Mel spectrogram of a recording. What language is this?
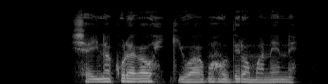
Kikuyu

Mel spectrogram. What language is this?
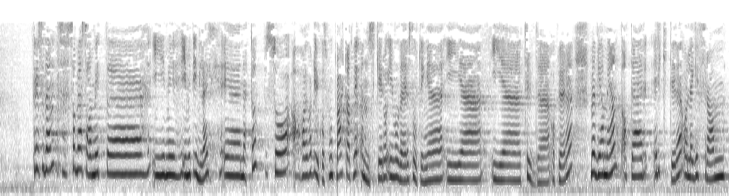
Norwegian Bokmål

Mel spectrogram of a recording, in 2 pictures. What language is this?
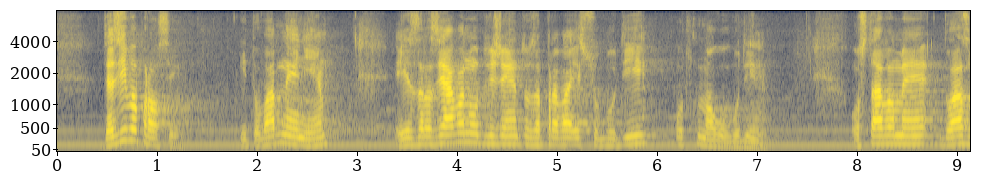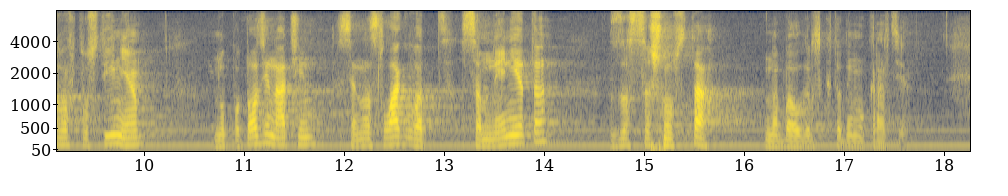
Bulgarian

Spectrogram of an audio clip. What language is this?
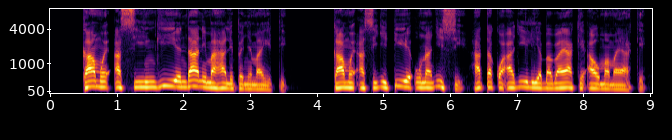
Swahili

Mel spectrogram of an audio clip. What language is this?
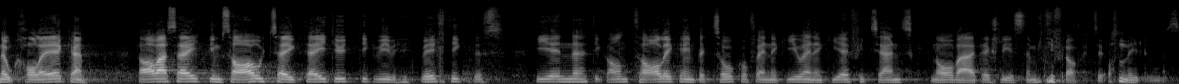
Swiss German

